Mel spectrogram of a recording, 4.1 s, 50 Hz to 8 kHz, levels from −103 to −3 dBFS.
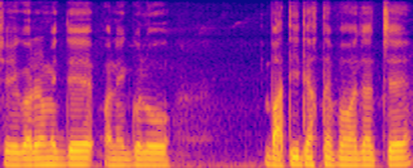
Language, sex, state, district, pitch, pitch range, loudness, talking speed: Bengali, male, Assam, Hailakandi, 115 Hz, 110-120 Hz, -18 LUFS, 115 wpm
